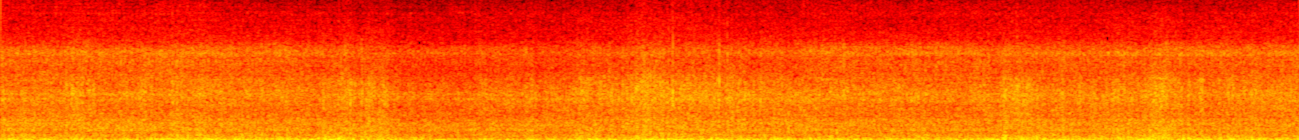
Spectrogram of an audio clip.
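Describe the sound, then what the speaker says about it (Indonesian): Strong beach wind roars steadily and loudly across the microphone, a dense broadband rush with surf-like noise underneath and no pauses. "Banyak angin."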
